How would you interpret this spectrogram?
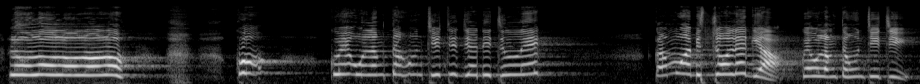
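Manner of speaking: very loud, high outraged alarm; shocked accusation. Acted. Sister finding her birthday cake spoiled, loud and outraged. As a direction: cry out in outrage, then accuse.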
